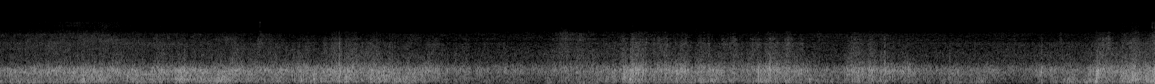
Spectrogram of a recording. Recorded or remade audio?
recorded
